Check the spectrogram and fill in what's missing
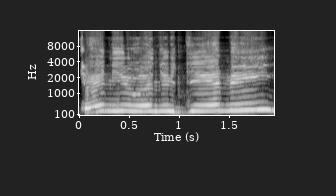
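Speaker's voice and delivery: acted, drawn-out, very slow, very high-pitched shouting. Retelling how coworkers began talking after learning of deafness: imitating coworkers shouting. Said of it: "they start shouting at me".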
